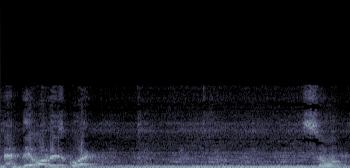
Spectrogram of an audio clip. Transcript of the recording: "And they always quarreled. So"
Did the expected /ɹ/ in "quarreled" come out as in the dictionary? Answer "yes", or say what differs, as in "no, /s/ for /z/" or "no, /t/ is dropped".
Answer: no, /ɹ/ is dropped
